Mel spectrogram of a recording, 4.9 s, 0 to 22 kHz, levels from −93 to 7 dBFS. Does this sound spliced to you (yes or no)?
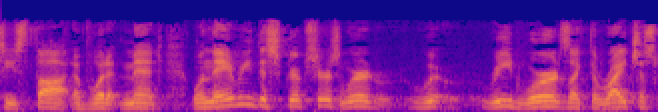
yes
